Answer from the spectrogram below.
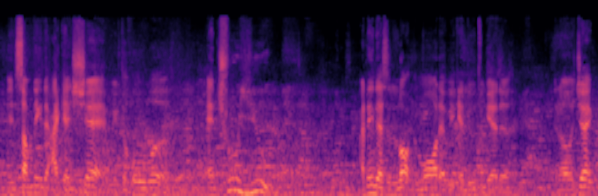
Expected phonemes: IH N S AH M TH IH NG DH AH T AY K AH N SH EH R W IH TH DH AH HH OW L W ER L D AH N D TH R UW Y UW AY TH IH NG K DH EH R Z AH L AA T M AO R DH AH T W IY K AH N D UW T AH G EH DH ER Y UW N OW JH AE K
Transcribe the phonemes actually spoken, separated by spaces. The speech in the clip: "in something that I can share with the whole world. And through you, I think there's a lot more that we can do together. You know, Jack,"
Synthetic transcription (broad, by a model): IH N S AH M T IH NG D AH T AY K AH N SH EH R W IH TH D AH HH OW L W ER L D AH N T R UW Y UW AY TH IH NG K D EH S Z AH L AA T M AO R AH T W IY K AH N D UW T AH G EH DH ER Y UW N OW JH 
